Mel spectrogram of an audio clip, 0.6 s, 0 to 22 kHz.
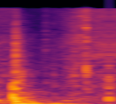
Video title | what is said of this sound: Audi A3 1.8 turbo - najlepszy kompakt lat 90-tych (test PL) - AutoMarian #10 | Ten dźwięk zamykania drzwi, jak zamknę je, to jakbym przenosił się w zupełnie inny świat, jakbym usiadł naprawdę w wysokiej klasy limuzynie.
